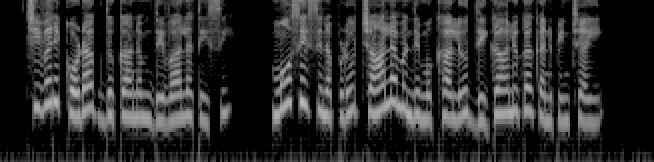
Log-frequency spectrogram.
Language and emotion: Telugu, sad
